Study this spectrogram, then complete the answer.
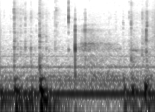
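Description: Computer keyboard keys tapped in short bursts while entering betting lines into a spreadsheet, soft clicks over a steady low hum.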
